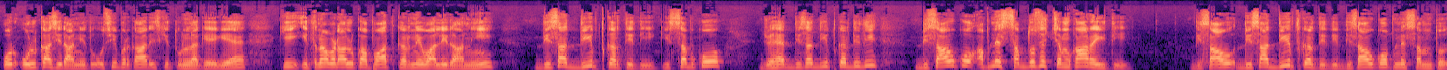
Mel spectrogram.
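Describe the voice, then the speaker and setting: A male teacher explaining a Hindi poem line by line, reciting verses and then repeating key phrases to make them clear. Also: high voice, normal speed, darkish tone, no echo, studio quality. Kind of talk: poetry lesson explanation.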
